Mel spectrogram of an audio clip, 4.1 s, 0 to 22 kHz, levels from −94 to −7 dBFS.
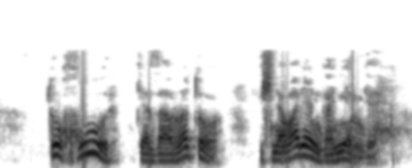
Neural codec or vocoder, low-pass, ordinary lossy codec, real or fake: none; 7.2 kHz; MP3, 48 kbps; real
